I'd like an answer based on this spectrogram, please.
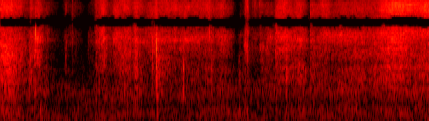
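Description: Quiet paper rustling as the backing paper is peeled off an iron-on transfer sheet by hand, with a few small crackles.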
